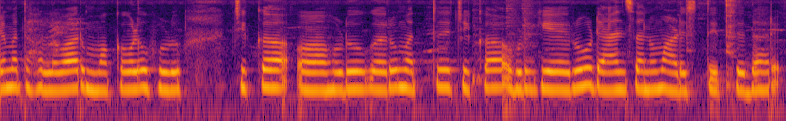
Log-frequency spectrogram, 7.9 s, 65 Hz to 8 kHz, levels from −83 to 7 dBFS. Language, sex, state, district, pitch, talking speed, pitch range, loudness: Kannada, female, Karnataka, Bidar, 235 Hz, 85 wpm, 230-245 Hz, -15 LUFS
